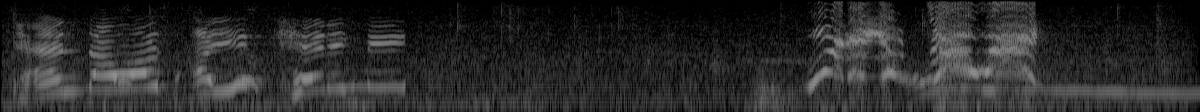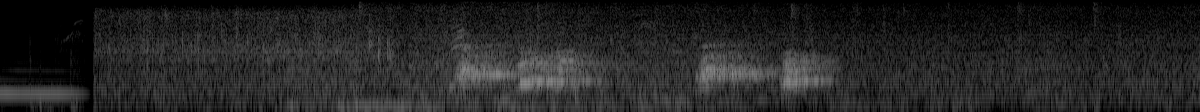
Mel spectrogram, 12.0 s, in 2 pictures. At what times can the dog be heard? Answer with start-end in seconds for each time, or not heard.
0.3-1.9, 4.5-6.5, 8.2-10.2.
